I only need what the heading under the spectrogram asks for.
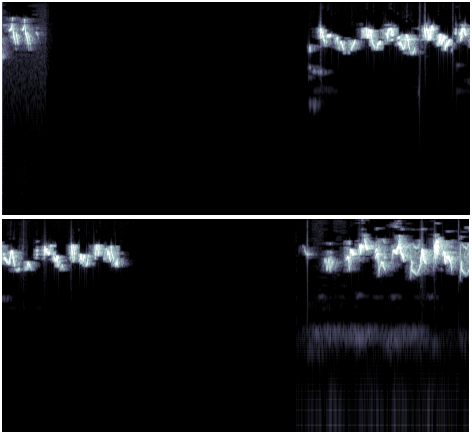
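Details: A varied bunting (Passerina versicolor) sings a rapid, sweet warble of jumbled high notes in bursts of about three seconds, with brief quiet gaps between phrases.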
